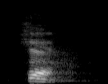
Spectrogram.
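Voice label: "chair", Nigerian Pidgin, male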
